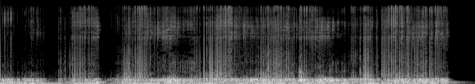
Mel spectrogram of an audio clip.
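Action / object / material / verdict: scrape / woven-wire metal microphone grille / wire mesh / none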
